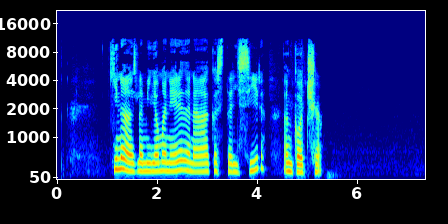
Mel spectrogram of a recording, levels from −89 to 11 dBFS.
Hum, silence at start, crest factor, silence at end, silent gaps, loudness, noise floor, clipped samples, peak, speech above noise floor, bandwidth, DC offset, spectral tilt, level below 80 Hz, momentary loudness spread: none; 1.05 s; 20 dB; 2.1 s; none; -21 LUFS; -75 dBFS; under 0.1%; -2 dBFS; 54 dB; 11.5 kHz; under 0.1%; -5 dB/octave; -72 dBFS; 11 LU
